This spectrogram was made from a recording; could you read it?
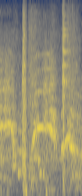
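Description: A man outside a house screams and yells in drawn-out, wavering cries as he makes his way around to the back of the house, broken by two sharp banging impacts. The cries are loud, with no other voices.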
